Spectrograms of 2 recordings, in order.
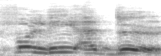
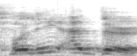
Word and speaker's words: Folie à Deux: And so this one's going to be called Joker Folie à Deux. What? Folie à Deux.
